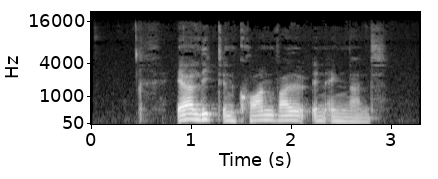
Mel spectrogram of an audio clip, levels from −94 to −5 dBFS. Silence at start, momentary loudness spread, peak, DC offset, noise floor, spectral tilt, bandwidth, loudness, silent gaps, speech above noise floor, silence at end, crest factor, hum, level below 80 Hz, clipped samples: 0.5 s; 25 LU; -2 dBFS; under 0.1%; -43 dBFS; -7.5 dB/octave; 15.5 kHz; -19 LUFS; none; 25 dB; 0.4 s; 18 dB; none; -58 dBFS; under 0.1%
